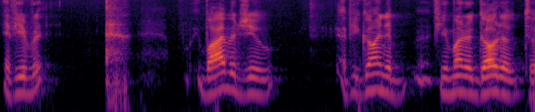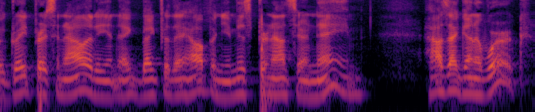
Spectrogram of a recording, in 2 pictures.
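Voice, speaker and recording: A man's voice: medium pitch, moderate pace, vocal fry. A man teaching as a spiritual teacher in a devotional question-and-answer talk, explaining patiently and chanting examples.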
